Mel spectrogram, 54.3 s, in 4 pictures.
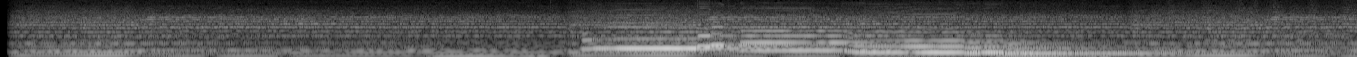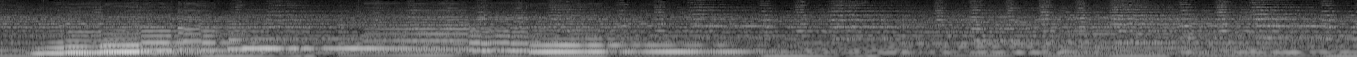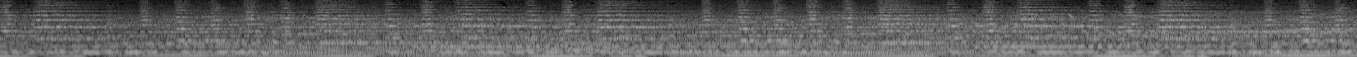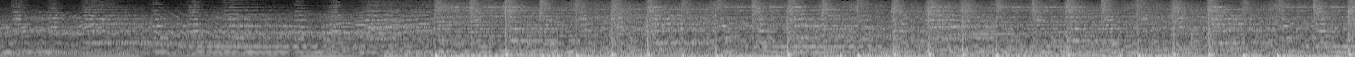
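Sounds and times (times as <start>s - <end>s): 
saxophone: 0.1s - 54.2s.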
